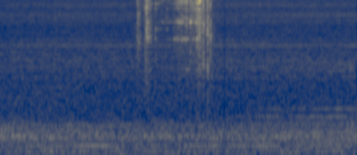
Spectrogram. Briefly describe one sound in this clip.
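Keys jingle briefly as they are picked up.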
